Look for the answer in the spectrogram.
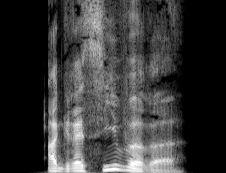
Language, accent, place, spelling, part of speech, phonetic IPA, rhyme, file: German, Germany, Berlin, aggressivere, adjective, [aɡʁɛˈsiːvəʁə], -iːvəʁə, De-aggressivere.ogg
- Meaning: inflection of aggressiv: 1. strong/mixed nominative/accusative feminine singular comparative degree 2. strong nominative/accusative plural comparative degree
